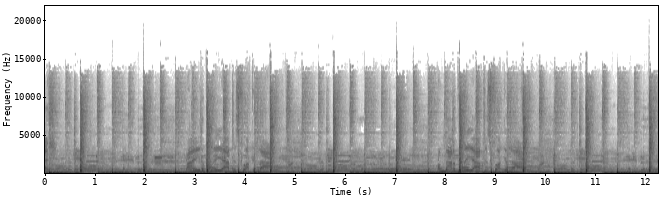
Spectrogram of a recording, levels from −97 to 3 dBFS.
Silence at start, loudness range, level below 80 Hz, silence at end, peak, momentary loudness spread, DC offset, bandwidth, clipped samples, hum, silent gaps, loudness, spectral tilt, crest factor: 0 s; 1 LU; -24 dBFS; 0 s; -4 dBFS; 6 LU; under 0.1%; 14.5 kHz; under 0.1%; none; none; -23 LUFS; -5 dB/octave; 18 dB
